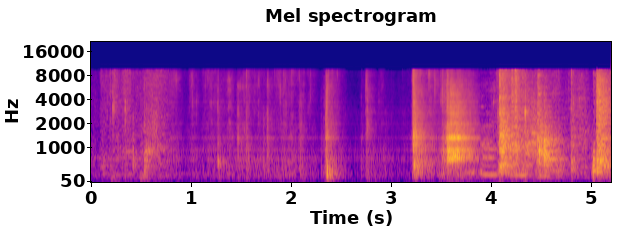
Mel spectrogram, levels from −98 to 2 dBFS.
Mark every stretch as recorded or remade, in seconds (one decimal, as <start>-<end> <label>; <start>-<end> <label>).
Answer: 0.0-0.8 recorded; 0.8-3.9 remade; 3.9-5.2 recorded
